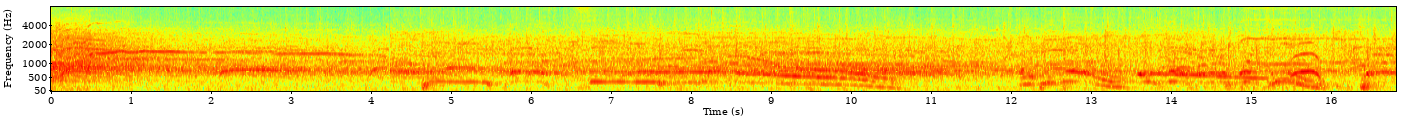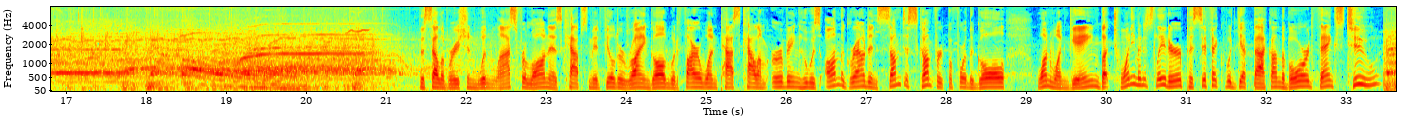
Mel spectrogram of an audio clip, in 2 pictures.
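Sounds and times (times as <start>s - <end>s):
stadium crowd cheering after a goal: 0.0s - 24.2s, 33.4s - 33.6s
speech: 21.5s - 33.6s.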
